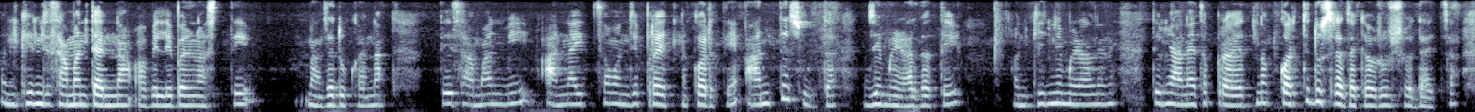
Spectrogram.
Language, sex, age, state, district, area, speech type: Marathi, female, 18-30, Maharashtra, Yavatmal, rural, spontaneous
